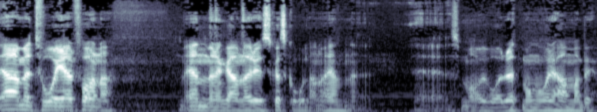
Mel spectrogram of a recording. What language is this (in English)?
Swedish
